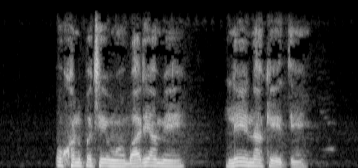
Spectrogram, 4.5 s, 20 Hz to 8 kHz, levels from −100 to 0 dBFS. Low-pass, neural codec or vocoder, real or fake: 7.2 kHz; none; real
